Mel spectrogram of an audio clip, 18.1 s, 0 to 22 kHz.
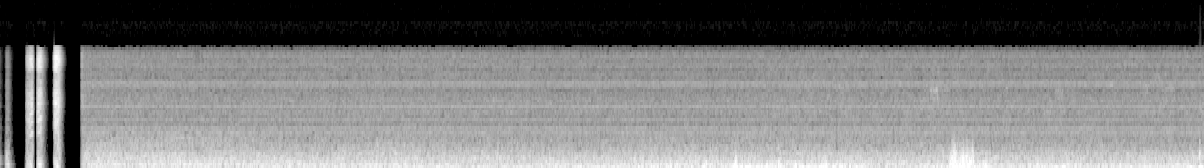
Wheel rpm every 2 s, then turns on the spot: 40, 0, 0, 0, 0, 0, 0, 0, 0.
none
